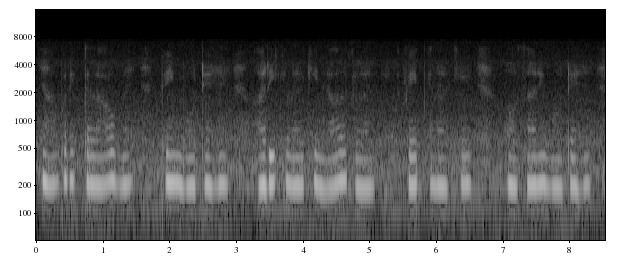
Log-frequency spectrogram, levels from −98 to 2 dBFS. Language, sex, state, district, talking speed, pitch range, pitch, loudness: Hindi, female, Chhattisgarh, Jashpur, 140 wpm, 195-210 Hz, 205 Hz, -37 LUFS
